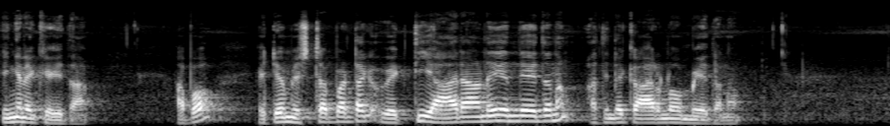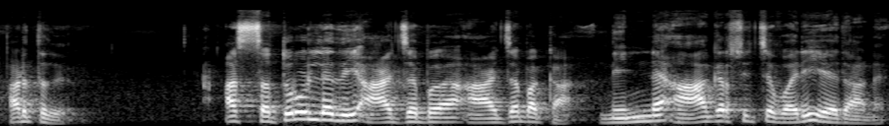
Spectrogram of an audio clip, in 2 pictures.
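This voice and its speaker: A male Arabic teacher from Kerala explaining a lesson step by step, speaking Arabic phrases slowly and then translating them. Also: medium pitch, expressive. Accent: Kerala Malayalam. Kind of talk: recorded classroom lesson.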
